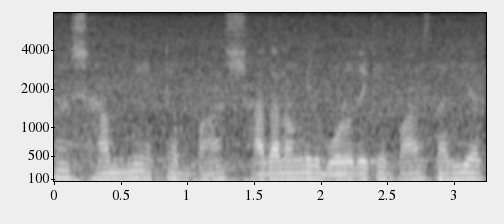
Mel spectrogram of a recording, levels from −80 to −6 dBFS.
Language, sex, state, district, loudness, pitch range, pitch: Bengali, male, West Bengal, Malda, -19 LUFS, 100-110 Hz, 105 Hz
